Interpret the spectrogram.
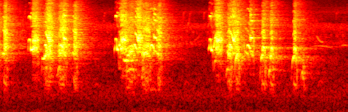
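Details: Strong-voiced crested francolin giving loud, harsh, scratchy phrases in three separate bursts about a second apart, each burst a quick cluster of rasping notes.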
